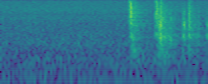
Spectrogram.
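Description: Three short, sharp clicks about a third of a second apart, starting a little past halfway, over faint room noise.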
